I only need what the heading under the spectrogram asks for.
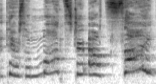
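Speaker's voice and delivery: high, loud scared report; frightened. Acted. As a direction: tell it in fright. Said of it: "said Baby".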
